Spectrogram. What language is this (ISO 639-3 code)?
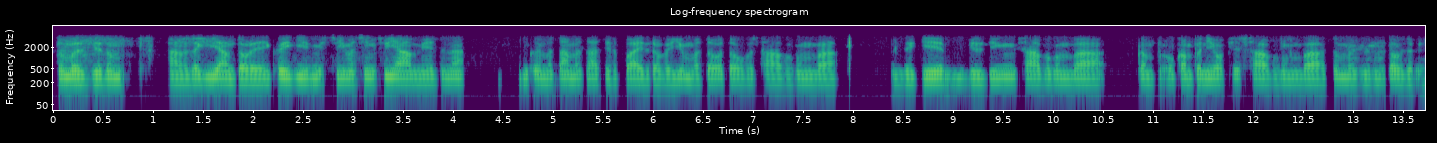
mni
